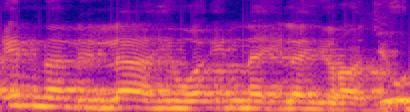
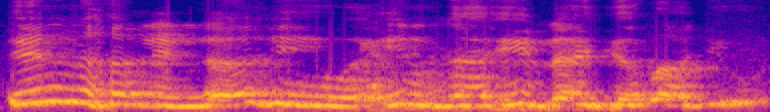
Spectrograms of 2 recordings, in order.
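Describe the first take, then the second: First: It is said in a firm, assertive tone. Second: It is said in a mournful, wailing tone.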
